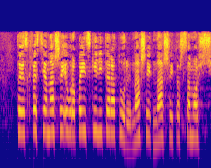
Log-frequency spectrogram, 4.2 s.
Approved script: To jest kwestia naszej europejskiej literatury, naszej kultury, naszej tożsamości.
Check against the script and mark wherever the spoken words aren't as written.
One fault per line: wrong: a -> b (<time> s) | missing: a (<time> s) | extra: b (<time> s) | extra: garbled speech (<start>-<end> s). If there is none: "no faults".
missing: kultury (3.0 s)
